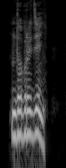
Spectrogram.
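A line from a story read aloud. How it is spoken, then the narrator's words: Hoarse. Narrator (Russian): хрипло сказала Сашка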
